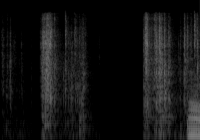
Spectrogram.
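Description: Foil trading-card pack crinkling and tearing as it is pulled open by hand, in two short bursts about half a second and a second and a half in.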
